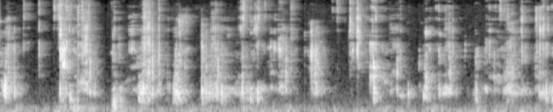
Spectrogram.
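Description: Close-miked chewing of a mouthful of gummy candy: a faint, irregular run of short, wet mouth clicks and squelches.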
